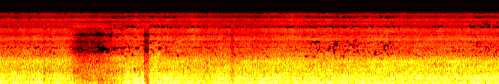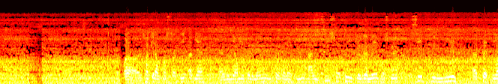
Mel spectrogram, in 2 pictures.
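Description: Wind blows across an open outdoor space, rumbling steadily.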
